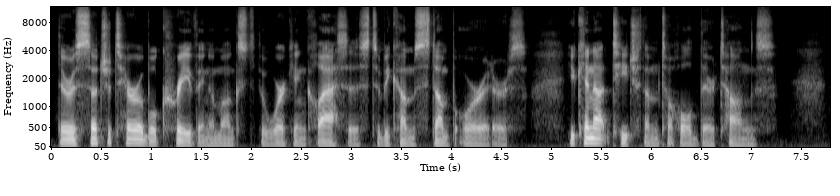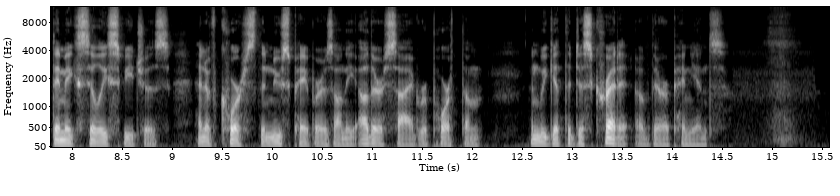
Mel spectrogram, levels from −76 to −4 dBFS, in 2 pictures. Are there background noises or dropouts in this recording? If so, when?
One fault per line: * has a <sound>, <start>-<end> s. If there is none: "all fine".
* has a sniff, 14.9-15.3 s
